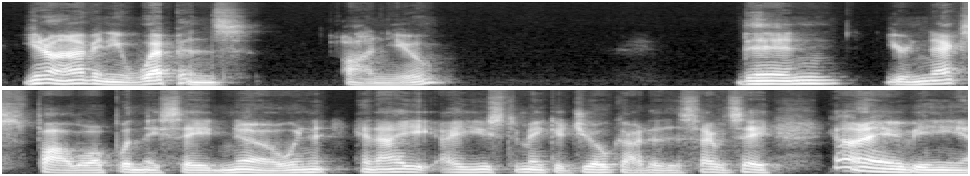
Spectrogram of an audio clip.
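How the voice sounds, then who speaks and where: Gravelly-voiced man teaching police skills. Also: mid-range voice, a little mellow. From California. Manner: conversational, anecdotal, with frequent fillers and restarts. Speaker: police trainer host. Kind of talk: casual instructional talk. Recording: slightly dull lo-fi recording.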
